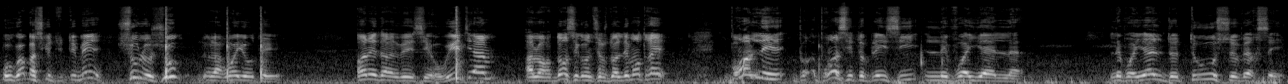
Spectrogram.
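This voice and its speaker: A man with a notably high voice gives a Torah study lesson. He fires off rhetorical questions and answers them himself. He swings between emphatic bursts and quiet asides, over faint vehicle noise. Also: sing-song, moderate pace. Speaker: Torah teacher.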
